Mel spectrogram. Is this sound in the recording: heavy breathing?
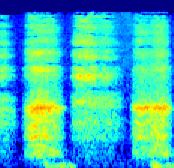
yes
